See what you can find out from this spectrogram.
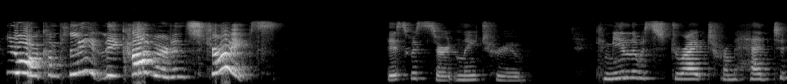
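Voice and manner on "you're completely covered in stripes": high, loud horrified shriek of a frightened mother; shrieking cry. Acted. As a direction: scream it out in shock at the stripes. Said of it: "she cried".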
